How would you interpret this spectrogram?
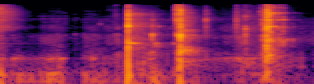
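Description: A bottle opener works at the cap of a bottle of Licher beer: three sharp metallic clicks and scrapes about half a second apart, moderately loud over quiet background, with no voices.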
